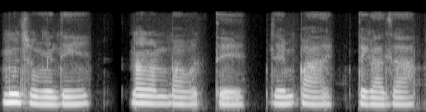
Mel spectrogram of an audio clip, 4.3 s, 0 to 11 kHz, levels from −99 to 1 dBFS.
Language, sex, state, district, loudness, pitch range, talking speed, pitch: Chakma, female, Tripura, Unakoti, -18 LUFS, 160-180 Hz, 100 wpm, 170 Hz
